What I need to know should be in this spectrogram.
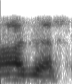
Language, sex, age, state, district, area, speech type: Nepali, female, 45-60, West Bengal, Jalpaiguri, urban, conversation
